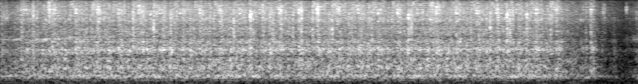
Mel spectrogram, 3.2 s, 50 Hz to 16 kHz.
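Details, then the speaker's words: Janome Pro Indigo sewing machine (sold by Lion Mising, about 12–13 years old) after repair of tangled lower-shaft gear and cam follower release arm: quick even clatter, about three stitches a second, steady motor hum; triple zigzag, triple straight and straight stitch all normal. "3중겹 지그재그, 그 다음에 직선 3중겹 바느질, 좌측으로 놓으면 직선 바느질, 우진 버튼, 정상, 각종 기능들 정상적으로 박음질돼서 아주 수리가 잘 됐습니다."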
